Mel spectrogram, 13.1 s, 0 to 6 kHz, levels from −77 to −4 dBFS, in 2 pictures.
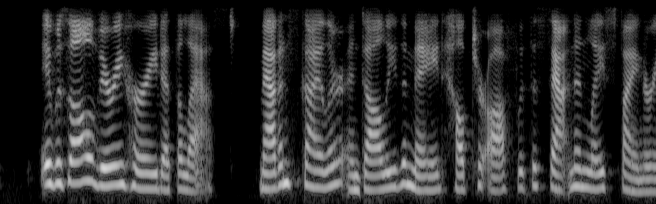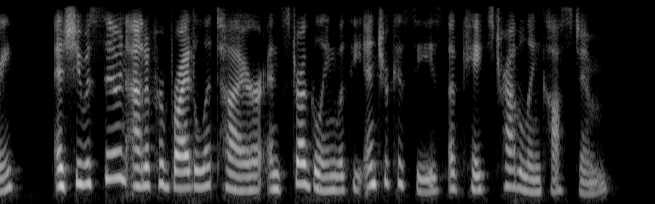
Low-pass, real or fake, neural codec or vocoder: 5.4 kHz; fake; codec, 16 kHz, about 1 kbps, DyCAST, with the encoder's durations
